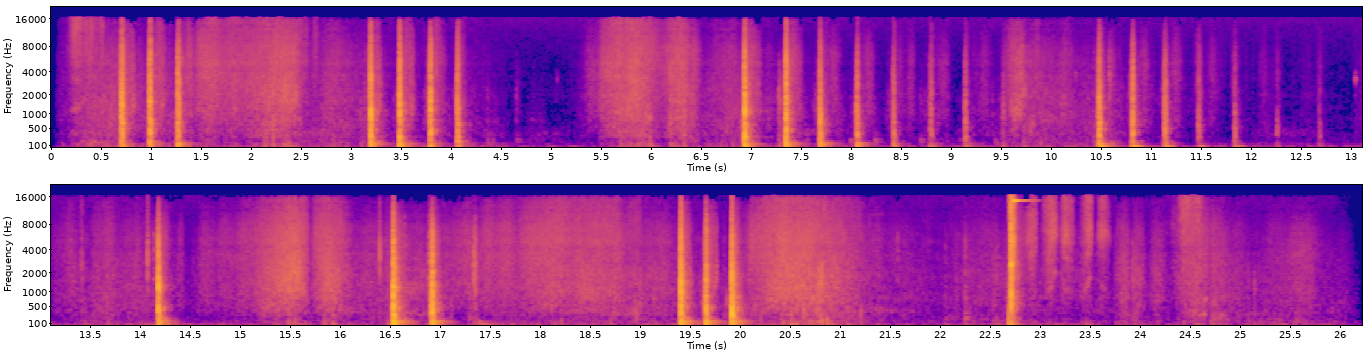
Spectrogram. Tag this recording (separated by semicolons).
jacket; jakni; pat; po; tapkanje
